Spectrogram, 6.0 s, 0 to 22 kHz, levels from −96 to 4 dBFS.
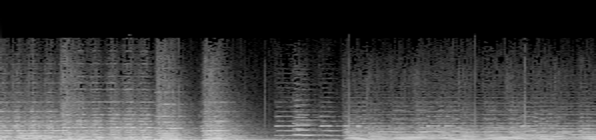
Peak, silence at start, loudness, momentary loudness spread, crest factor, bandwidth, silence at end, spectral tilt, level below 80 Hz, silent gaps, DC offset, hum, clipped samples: -2 dBFS; 0 s; -17 LUFS; 9 LU; 16 dB; 15 kHz; 0 s; -5.5 dB/octave; -26 dBFS; none; under 0.1%; none; under 0.1%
